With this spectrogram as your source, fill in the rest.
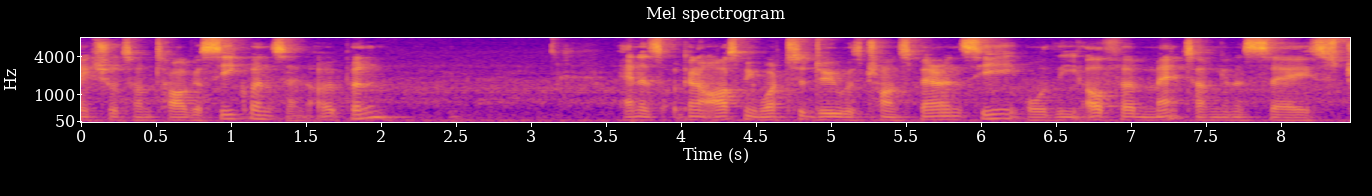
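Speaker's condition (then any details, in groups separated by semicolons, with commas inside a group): No condition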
